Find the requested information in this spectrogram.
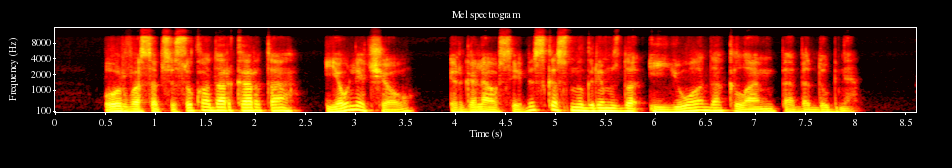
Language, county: Lithuanian, Alytus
